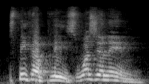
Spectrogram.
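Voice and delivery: loud, high call down a bad phone line; to someone hard of hearing. Real, not acted. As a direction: raise your voice so the caller hears. Caller barely audible on phone line.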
